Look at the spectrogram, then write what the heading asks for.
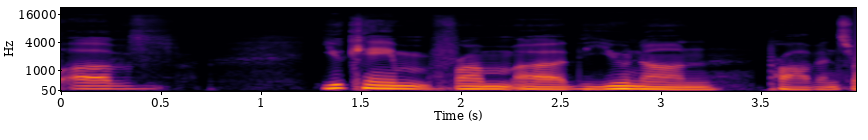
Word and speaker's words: Yunnan: And would you say, is this typical of, you came from the Yunnan province, right? Am I pronouncing that correctly?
